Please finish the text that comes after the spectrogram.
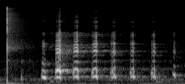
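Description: A quick run of finger snaps, about nine or ten crisp clicks in a steady, rapid rhythm at moderate loudness, with no talking.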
